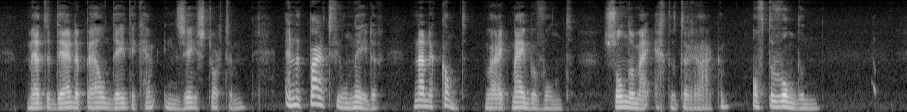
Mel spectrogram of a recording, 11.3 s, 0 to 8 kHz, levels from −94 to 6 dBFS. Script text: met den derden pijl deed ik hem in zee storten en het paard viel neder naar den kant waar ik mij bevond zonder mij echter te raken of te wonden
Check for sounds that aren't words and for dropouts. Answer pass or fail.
fail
